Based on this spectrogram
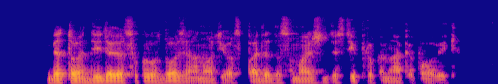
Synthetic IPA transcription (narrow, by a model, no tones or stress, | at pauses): bʲɛt̪ːoːd̪ʲɪd̪ʲɛlʲeːt̪sʊkɾoʊsd̪oːzʲḛɐ̰noːt̪ʲɪjo̰ːspɑːd̪ʲɛd̪ɐsʊmɑːʒʲɪnʲt̪ʲɪsʲt̪ʲɪːpɾʊkɐnɑːpʲopoːʋʲɛ̰ɪkʲɛ̥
